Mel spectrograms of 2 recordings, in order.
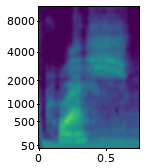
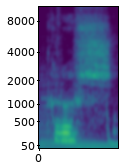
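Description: First: "crush" with an open A vowel; crush pronounced "crash". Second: "crush" with a Spanish U; crush pronounced "croosh". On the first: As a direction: make crush sound like "crash". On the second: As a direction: make crush sound like "croosh". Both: Shown as a demonstration. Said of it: "o como le digan ustedes".

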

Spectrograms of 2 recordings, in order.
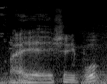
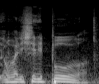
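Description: First: Lower, softer repeat to himself; softer, lower throwaway; quiet aside. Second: Said in the usual way. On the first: Real, not acted. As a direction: drop it under your breath as a joke.

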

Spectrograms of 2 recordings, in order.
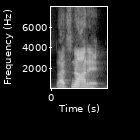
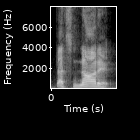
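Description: The two takes are said the same way.

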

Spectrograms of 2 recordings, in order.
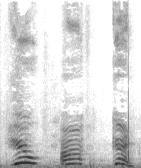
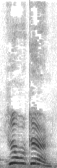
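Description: First: Very slow, weary "You again?"; exasperated drawl. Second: Said in the usual way. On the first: Acted. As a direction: drag out "You again?" in disbelief. Same line repeated, slower later.

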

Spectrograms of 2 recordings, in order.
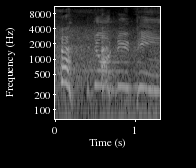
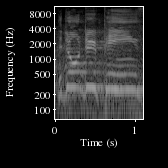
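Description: First: Slow, loud, exaggerated mouthing; over-enunciate as if through a window; mouthing words to a friend outside a window; talking through glass. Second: Through glass. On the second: Retold or imitated. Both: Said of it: "You gotta talk like that through glass".

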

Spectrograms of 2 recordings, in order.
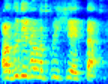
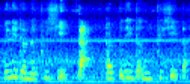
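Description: First: Said in the usual way. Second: Very quiet, quick echo; mimicking oneself. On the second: Vlogger echoing their own odd phrasing, hushed self-mimicry. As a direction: repeat it under your breath, much softer. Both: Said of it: "I don't know why I talk like that".

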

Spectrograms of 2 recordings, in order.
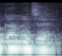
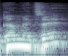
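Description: First: Said in the usual way. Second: "זה" rising high as a question; asking. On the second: Acted. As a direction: ask "גם את זה" with a raised, questioning ending. Old man asks the seller.

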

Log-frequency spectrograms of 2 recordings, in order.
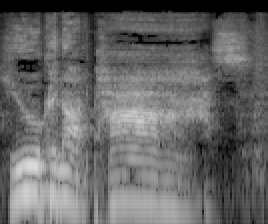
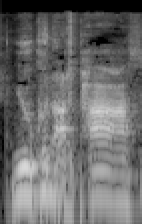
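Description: First: Lightly hammed-up wizard decree; mock wizard, slowed. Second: A slow, booming hint of Gandalf; mock wizard. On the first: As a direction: stretch "you cannot pass" very slowly like a wizard. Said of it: "It's kinda like". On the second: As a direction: play the wizard blocking the bridge, lightly. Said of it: "It's kinda like Wizard".

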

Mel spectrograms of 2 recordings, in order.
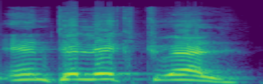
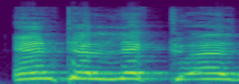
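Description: First: Entelektüel with a short, single L. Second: Entelektüel with a long, doubled L after the first E's; wrong double L. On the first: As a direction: keep the first L of entelektüel brief. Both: Shown as a demonstration. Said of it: "Tek L ile".

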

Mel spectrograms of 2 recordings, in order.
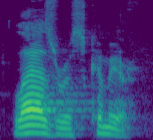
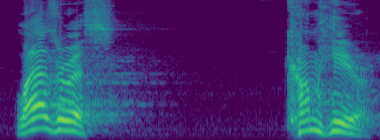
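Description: First: Said in the usual way. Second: Loud, raised call toward the tomb; commanding call. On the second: Retold or imitated. Jesus calling dead Lazarus out of the grave, loud command. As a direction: call him out with full authority.

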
